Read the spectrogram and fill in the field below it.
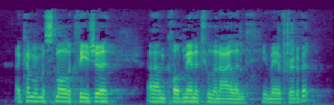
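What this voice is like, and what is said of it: Canadian English accent. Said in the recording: “recognize the accent, I'm not originally from Adelaide ... I'm not from America. I'm from Canada.”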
